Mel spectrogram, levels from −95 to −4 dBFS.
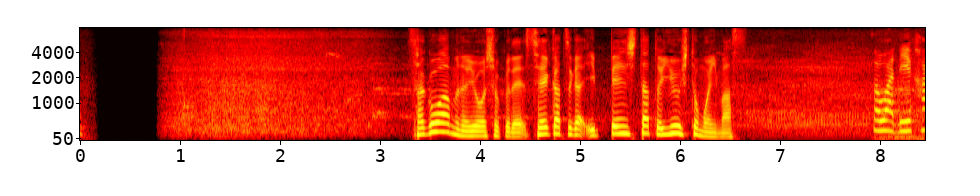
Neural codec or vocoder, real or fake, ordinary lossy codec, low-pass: none; real; none; none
